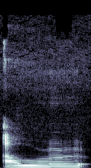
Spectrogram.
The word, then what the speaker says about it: hour: 그 다음에 여러분 잘 아시듯이 HO로 시작하는 단어는 H가 묵음이죠.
